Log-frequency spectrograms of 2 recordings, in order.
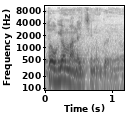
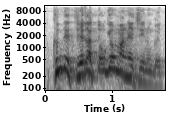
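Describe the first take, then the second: First: Quiet repeat. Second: Higher and louder, hitting 근데 hard; loud exclamation. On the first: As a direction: lower and softer, almost to himself. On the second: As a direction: cry it out to the congregation. Preacher exclaims, then repeats. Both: Acted.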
